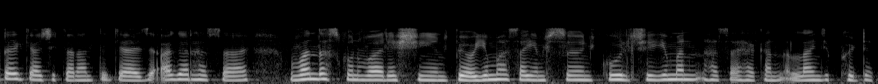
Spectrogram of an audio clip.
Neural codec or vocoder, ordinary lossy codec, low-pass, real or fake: none; none; 5.4 kHz; real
